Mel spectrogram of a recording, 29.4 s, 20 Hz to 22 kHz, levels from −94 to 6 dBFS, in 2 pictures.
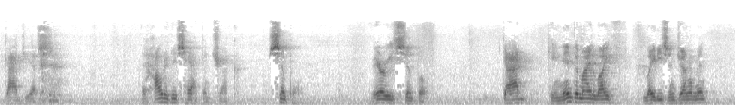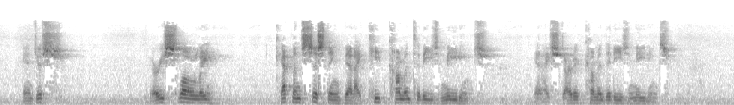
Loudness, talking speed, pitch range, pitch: -34 LUFS, 80 wpm, 110-130 Hz, 120 Hz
